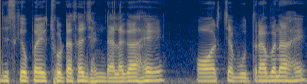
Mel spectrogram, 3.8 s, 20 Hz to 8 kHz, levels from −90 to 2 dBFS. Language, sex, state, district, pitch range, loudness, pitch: Hindi, male, Uttar Pradesh, Lalitpur, 140-150 Hz, -16 LUFS, 145 Hz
